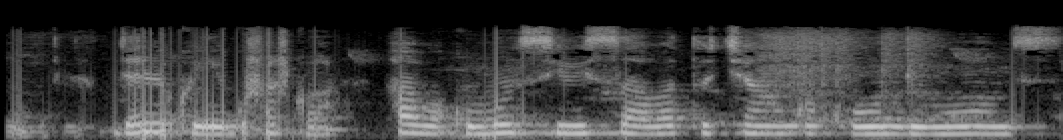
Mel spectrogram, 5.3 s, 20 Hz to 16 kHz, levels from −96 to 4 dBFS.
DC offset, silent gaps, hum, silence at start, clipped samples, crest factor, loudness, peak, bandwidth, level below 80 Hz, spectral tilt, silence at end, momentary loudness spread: under 0.1%; none; none; 0.05 s; under 0.1%; 14 dB; -26 LUFS; -12 dBFS; 8 kHz; -54 dBFS; -5 dB/octave; 0 s; 11 LU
